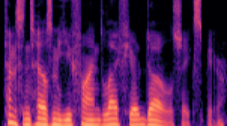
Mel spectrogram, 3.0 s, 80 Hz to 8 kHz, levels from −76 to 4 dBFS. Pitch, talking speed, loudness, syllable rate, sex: 115 Hz, 180 wpm, -16 LUFS, 5.0 syllables/s, male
